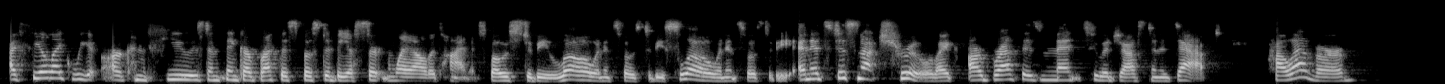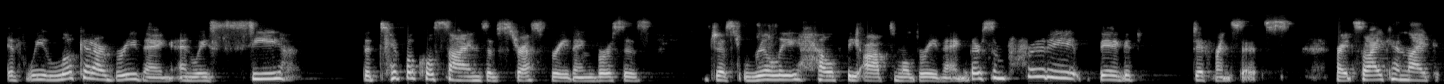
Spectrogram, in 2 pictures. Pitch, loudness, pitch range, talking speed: 200 Hz, -18 LUFS, 175-240 Hz, 170 wpm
